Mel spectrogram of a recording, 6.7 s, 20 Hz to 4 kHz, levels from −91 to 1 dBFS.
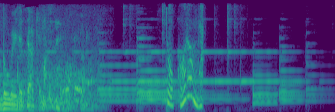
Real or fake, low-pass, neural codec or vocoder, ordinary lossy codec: fake; 3.6 kHz; codec, 16 kHz, 6 kbps, DAC; MP3, 24 kbps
